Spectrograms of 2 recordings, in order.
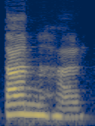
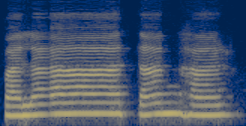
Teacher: you won't make a nasal sound, you'll make a full noon sound because there is a ha after the noon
